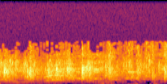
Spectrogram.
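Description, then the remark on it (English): A church audience in Southern California claps together in a steady, dense wash of applause that holds for a few seconds, fairly quiet, with no one speaking over it. “Oh, clap your hands because I'm feeling it on me here tonight.”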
